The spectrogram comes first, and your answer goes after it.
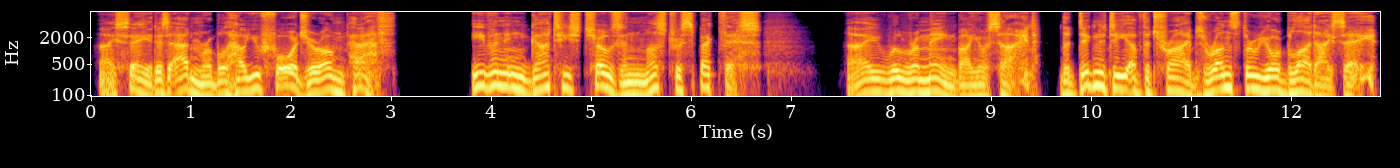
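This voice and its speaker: Young proud godlike from a fantasy game, lowish husky voice, talks all formal and poetic. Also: male voice, fairly bright tone, no echo, clean studio sound, full character voice. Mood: solemn, proud. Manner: formal, lyrical, theatrical phrasing. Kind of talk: video game character dialogue.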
